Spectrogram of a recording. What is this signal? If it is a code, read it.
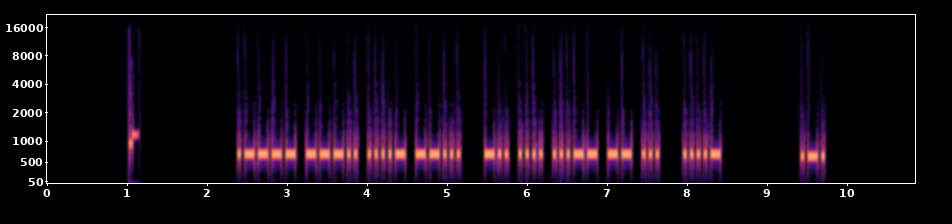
Morse code, heard as a keyed tone, about 28 wpm, 700 Hz. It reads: 1847 DH3MS 4 R
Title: Worked All Europe DX Contest - QTC Exchange - 28wpm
